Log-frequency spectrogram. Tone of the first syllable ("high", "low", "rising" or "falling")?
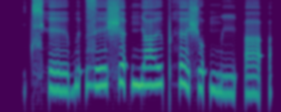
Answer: low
